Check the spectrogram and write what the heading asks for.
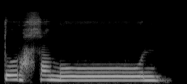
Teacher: अगर पीछे जबर यहाँ पेश होगी तो रॉ मोटी हो जाएगी, पीछे जेर होगी तो रॉ बारीक होगी। तो यहाँ पे रॉ मोटी हो जाएगी क्योंकि पीछे पेश है · मध्य आरिज लगा के इसको लंबा करके वक्फ करेंगे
